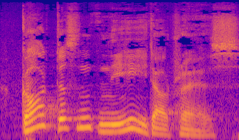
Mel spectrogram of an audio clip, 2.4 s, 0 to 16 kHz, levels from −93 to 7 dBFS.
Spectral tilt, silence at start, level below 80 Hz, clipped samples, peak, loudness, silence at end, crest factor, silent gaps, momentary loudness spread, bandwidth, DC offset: -4 dB/octave; 0.2 s; -44 dBFS; under 0.1%; 0 dBFS; -16 LUFS; 0 s; 16 dB; none; 7 LU; 15.5 kHz; under 0.1%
